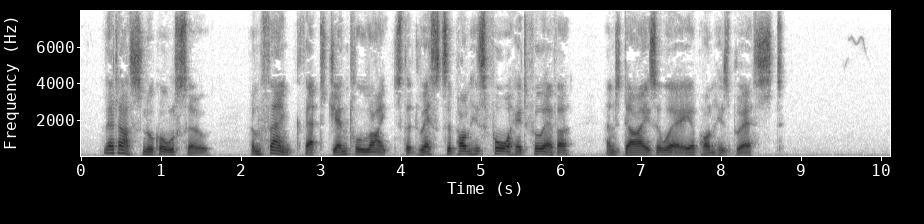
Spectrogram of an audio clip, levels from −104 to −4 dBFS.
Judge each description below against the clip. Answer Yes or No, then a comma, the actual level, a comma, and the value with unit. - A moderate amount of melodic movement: Yes, average, 3.7 semitones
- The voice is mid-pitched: No, low, 125 Hz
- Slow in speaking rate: Yes, slow, 130 wpm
